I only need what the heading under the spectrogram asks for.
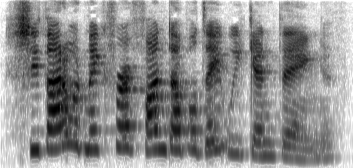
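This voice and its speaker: A woman playing an upbeat, persuasive high school girl in a casual audio drama. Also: sing-song, a little fast, gravelly, pushed and bright, exaggerated voice. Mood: eager, coaxing.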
